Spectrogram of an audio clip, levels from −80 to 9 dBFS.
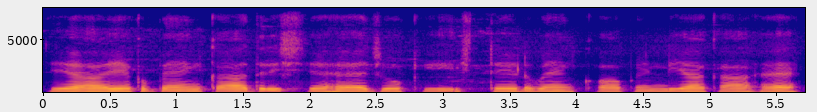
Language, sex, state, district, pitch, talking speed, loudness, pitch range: Hindi, male, Jharkhand, Deoghar, 130 Hz, 135 wpm, -16 LUFS, 130-135 Hz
